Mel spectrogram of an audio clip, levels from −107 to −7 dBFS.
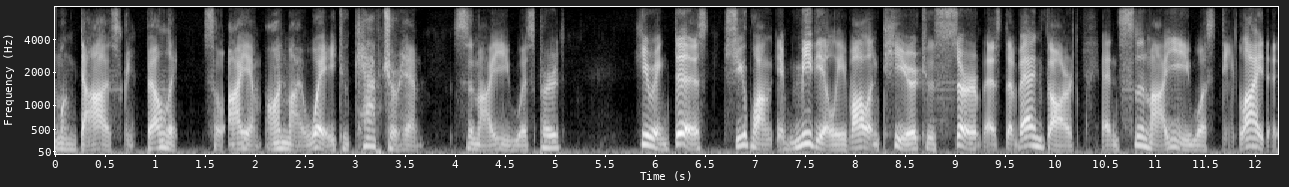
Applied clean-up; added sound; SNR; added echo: neural diffusion model UNIVERSE++.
